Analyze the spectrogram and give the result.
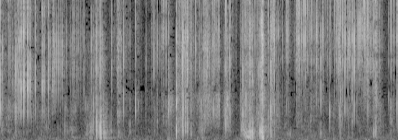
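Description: A small gold foil sweet wrapper is crinkled with the fingertips above a microphone while its twisted end is pulled. The result is a dense stream of sharp, bright crackles with almost no low end, each snap dying away at once.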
